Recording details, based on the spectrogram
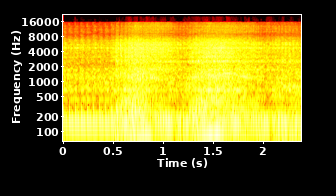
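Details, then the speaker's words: Hero Splendor Plus 2019 after half-engine repair for piston noise, with new clutch plates: two quick throttle blips rise and fall smoothly with no slap or tapping; engine sounds new and healthy. "एकदम bike में है जो new जैसा sound increase हो रहा है"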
